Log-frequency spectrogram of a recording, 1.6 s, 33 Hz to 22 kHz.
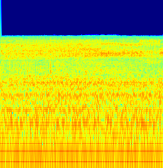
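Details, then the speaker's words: Bachmann Santa Fe GP40 DC model locomotive running on DCC track power at address 00: steady, harsh high-pitched buzz over the small motor, a known drawback of running DC locos on DCC; still functional. "the noise is not uh not terribly pleasant, but he is functional."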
